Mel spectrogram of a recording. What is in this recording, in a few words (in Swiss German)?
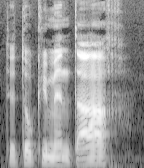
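"dokumentar", Bas Rhin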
